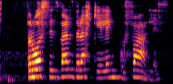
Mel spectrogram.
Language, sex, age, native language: Icelandic, female, 6, Icelandic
